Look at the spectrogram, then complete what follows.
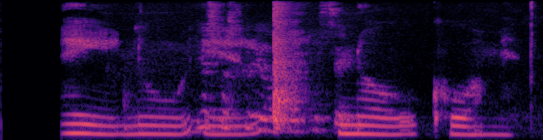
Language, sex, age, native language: Icelandic, female, 9, Icelandic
